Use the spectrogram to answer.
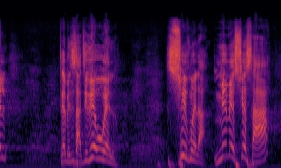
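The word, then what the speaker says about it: Réuel: Comment prononcer le? Très bien, ça dit Réouel.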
